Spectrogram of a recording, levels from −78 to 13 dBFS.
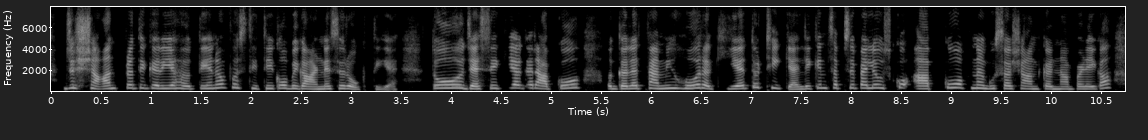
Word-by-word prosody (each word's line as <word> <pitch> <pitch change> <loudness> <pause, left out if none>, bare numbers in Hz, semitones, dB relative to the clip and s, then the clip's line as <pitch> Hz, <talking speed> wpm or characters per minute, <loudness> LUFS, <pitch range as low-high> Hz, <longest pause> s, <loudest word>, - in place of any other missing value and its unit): जो 320 - +1
शांत 265 0 +3
प्रतिक्रिया 285 -3 +1
होती 250 +2 -2
है 280 - +2
ना 330 - -1
वो 345 - -2
स्थिति 270 -4 -4
को 290 -1 -1
बिगाड़ने 240 -3 +1
से 270 +1 -1
रोकती 205 -4 -4
है। - - -7 0.4
तो 310 +2 +3
जैसे 260 +2 +3
कि 315 +4 -2
अगर 310 -1 +2
आपको 285 +7 0 0.4
ग़लतफ़हमी 270 +2 +3
हो 285 0 -1
रखी 250 -4 -1
है 260 - +7
तो 380 - -1
ठीक 295 -8 -3
है, 205 - +3
लेकिन 245 +7 -4
सबसे 320 +1 -3
पहले 310 +1 +2
उसको 325 +2 -4
आपको 255 +4 +1
अपना 305 -3 -1
ग़ुस्सा 265 0 -1
शांत 245 -3 -3
करना 225 -1 -2
पड़ेगा, 230 +7 -1
275 Hz, 195 wpm, -24 LUFS, 250-310 Hz, 0.4 s, है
